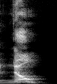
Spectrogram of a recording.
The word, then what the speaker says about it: nom: groupe quel est le nom de ce groupe non mme adjani sts la prononciation correcte c'est le nom c'est nasale quel est le nom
